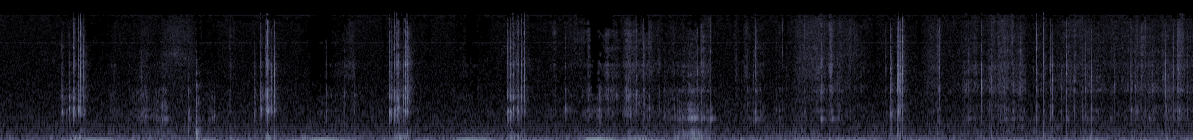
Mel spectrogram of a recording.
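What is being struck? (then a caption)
Small plastic water bottle. Fingertips and nails tap on a small, empty, hollow clear plastic water bottle with a green cap, then grip and squeeze its sides. The result is a quiet run of short, dry clicks and crinkly taps, some sharper and brighter than others, over a low rumble.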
